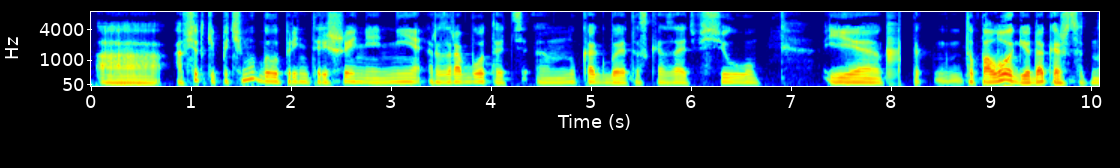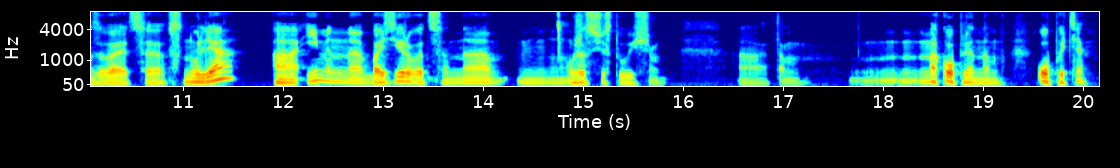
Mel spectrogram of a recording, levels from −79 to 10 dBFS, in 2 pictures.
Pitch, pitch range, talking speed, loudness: 115 Hz, 105-125 Hz, 95 wpm, -19 LUFS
